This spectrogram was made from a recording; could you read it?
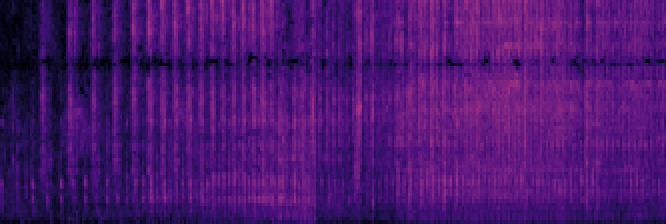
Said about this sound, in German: Peter hat es tatsächlich fertiggebracht, in der Zwischenzeit seine Solex wieder zum Leben zu erwecken.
